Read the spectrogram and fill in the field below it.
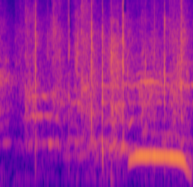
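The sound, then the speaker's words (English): An audience applauds the comedians with scattered, uneven claps rather than a dense roar. A single cheering voice holds a steady mid-pitched note in the last half second before dropping off. “Well, let's give our comedians another round of applause, everybody.”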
